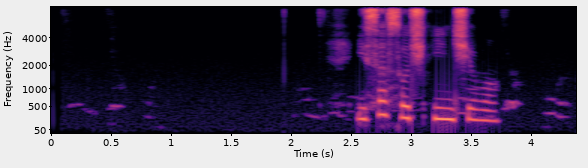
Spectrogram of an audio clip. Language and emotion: Russian, neutral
